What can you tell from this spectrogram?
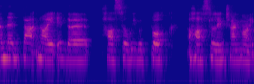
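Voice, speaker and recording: A woman with an Irish accent talks at a fairly quick pace in a bright, sharp tone. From Limerick, west of Ireland. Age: 20s. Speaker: traveler. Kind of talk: casual chat. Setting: video call.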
